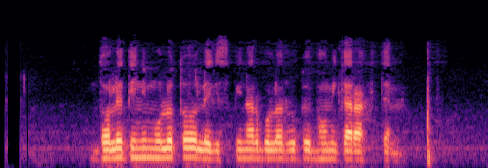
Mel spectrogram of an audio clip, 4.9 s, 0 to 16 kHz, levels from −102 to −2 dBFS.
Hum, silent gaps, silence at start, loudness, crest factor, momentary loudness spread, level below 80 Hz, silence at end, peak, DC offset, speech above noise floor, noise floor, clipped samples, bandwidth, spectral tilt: none; none; 0.95 s; -18 LUFS; 18 dB; 18 LU; -54 dBFS; 0.55 s; -2 dBFS; under 0.1%; 40 dB; -58 dBFS; under 0.1%; 6.8 kHz; -9 dB/octave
